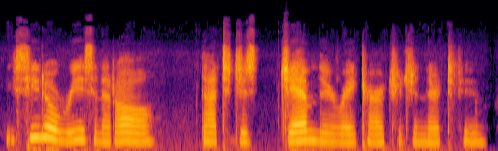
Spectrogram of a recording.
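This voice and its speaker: A woman narrates a comic read-along with theatrical playfulness. She drops into casual asides as she goes. Her mid-pitched voice is recorded dry and close, with a somewhat dull, lo-fi sound. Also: steady tone, normal speed, no room sound. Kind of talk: animated dramatic reading with casual asides.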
